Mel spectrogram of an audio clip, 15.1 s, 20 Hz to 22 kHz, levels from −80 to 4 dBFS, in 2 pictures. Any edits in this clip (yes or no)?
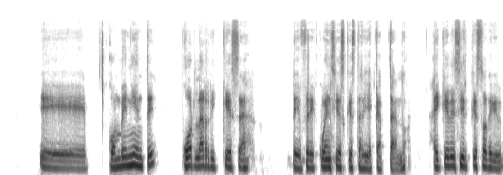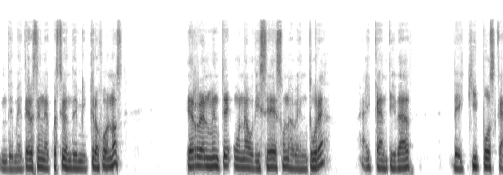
no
